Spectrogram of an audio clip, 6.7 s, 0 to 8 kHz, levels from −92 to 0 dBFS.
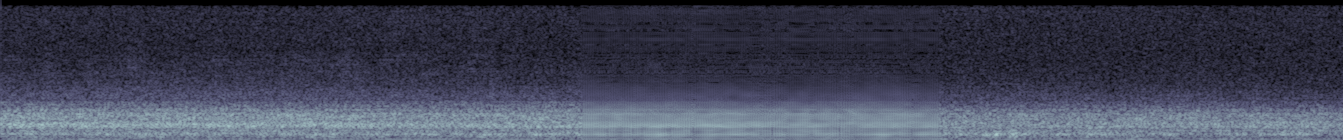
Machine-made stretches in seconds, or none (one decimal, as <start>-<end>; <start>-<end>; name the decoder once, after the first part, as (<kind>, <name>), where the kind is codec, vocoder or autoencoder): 2.9-4.7 (vocoder, Vocos)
